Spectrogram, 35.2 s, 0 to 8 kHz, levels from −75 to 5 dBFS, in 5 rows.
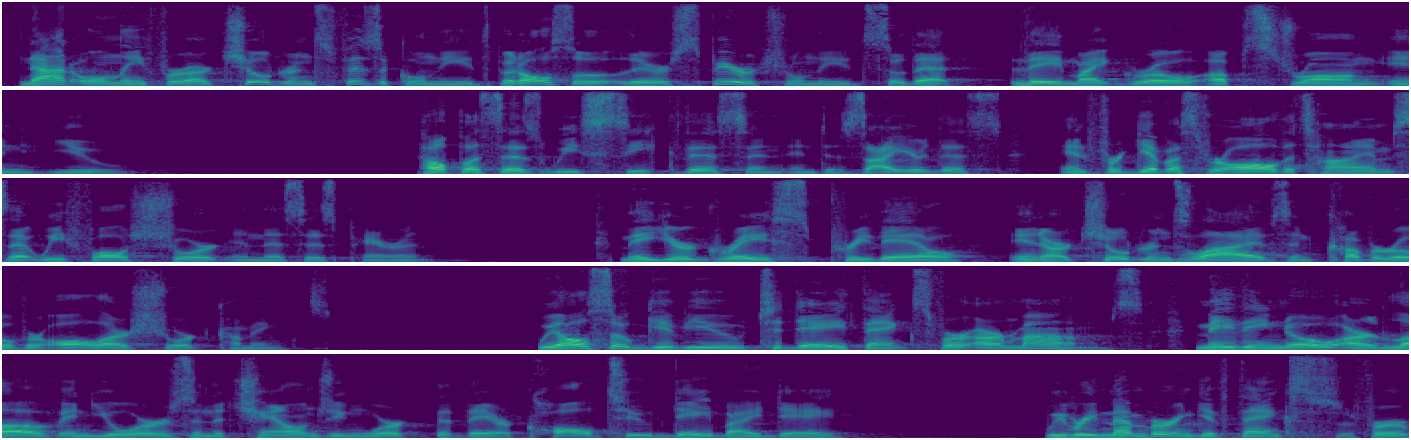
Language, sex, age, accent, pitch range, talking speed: English, male, 40-59, American, 115-150 Hz, 160 wpm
